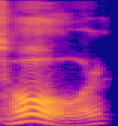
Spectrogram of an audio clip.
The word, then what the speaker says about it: Hoare: Francis Hoare, not spelt as a Whore like the prostitute whore, but this whore is pronounced spelled Hoar, who represents the voters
